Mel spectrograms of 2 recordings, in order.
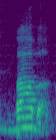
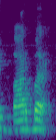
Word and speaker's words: barber: would say Baba so the r in the first syllable and the r in the second syllable both are silent Baba but a typical Indian would say Barber so in an Indian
